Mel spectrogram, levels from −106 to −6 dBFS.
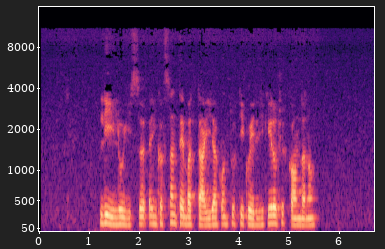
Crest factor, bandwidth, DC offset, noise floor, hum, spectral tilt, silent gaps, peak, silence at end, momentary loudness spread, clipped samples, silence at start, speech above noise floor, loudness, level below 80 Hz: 20 dB; 11 kHz; under 0.1%; -60 dBFS; none; -9 dB/octave; none; -2 dBFS; 1.15 s; 7 LU; under 0.1%; 1.2 s; 40 dB; -21 LUFS; -56 dBFS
